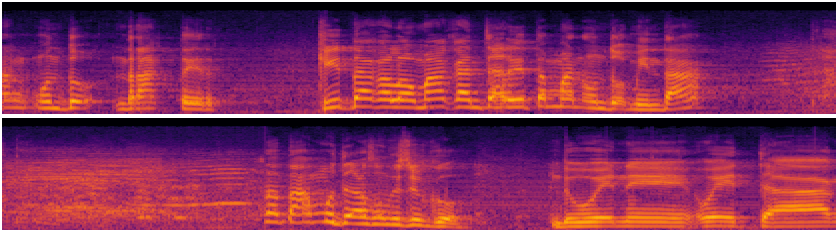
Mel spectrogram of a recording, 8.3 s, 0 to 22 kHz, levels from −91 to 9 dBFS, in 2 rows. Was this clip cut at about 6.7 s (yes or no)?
no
